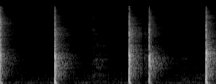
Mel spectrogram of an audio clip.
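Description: Four sharp, isolated claps ring out against silence, each a single crisp burst with a quick decay, spaced unevenly like a clapping sound effect triggered on a morning show.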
